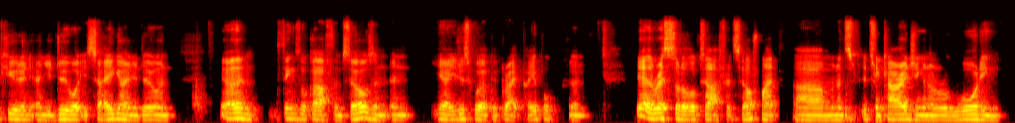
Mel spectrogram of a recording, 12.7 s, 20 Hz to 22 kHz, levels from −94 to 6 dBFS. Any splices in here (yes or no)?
yes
